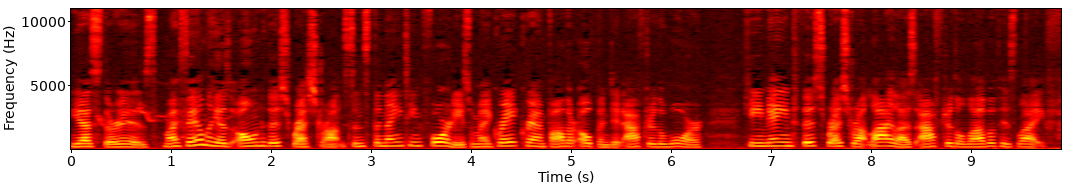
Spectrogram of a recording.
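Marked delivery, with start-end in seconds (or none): none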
